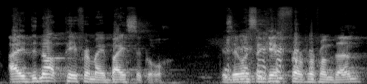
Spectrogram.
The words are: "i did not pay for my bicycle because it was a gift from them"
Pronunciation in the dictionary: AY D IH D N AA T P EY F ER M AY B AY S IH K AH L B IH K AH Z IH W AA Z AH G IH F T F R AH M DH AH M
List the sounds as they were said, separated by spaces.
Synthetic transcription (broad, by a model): AY D IH D N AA T P EY F ER M AY B AY S IH K AH L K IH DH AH IH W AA S AH G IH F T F R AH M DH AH M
